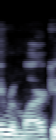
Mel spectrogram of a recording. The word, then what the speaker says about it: RMRK: Am I saying it right? If I say Remark, is that, am I? – Yes, exactly.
